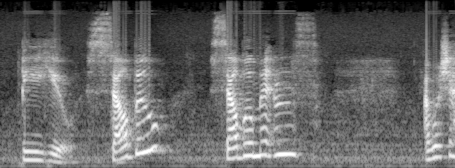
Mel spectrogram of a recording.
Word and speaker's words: Selbu: to write it down because I think I pronounced it right I hope I do it's called s-e-l-b-u selbu selbu mittens I wish I had a picture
